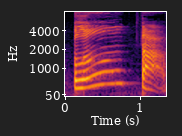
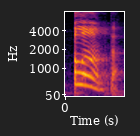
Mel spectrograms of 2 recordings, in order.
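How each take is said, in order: First: "Planta" in two separated beats, first one stretched high; sílaba por sílaba. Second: Said in the usual way. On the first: Shown as a demonstration. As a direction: split "Planta" clearly into its two syllables. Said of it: "Você abriu a boca". ("Planta" separado em duas sílabas) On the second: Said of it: "Planta tem duas sílabas".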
